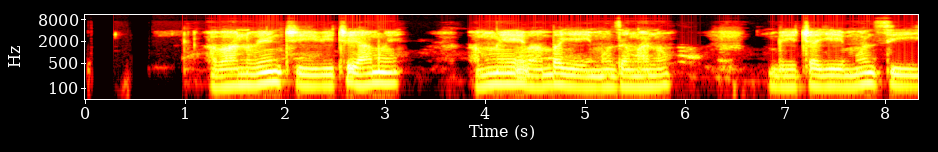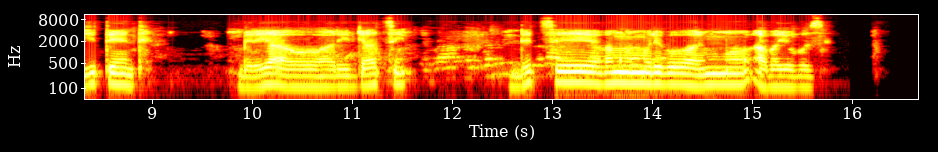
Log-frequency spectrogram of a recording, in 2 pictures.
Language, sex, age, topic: Kinyarwanda, male, 25-35, finance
